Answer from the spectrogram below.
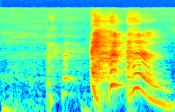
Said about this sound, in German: Äh, aber jetzt, ich huste kurz.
